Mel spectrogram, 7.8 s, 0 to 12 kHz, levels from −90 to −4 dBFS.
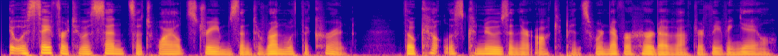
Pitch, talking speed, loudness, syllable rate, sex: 90 Hz, 210 wpm, -22 LUFS, 5.4 syllables/s, male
